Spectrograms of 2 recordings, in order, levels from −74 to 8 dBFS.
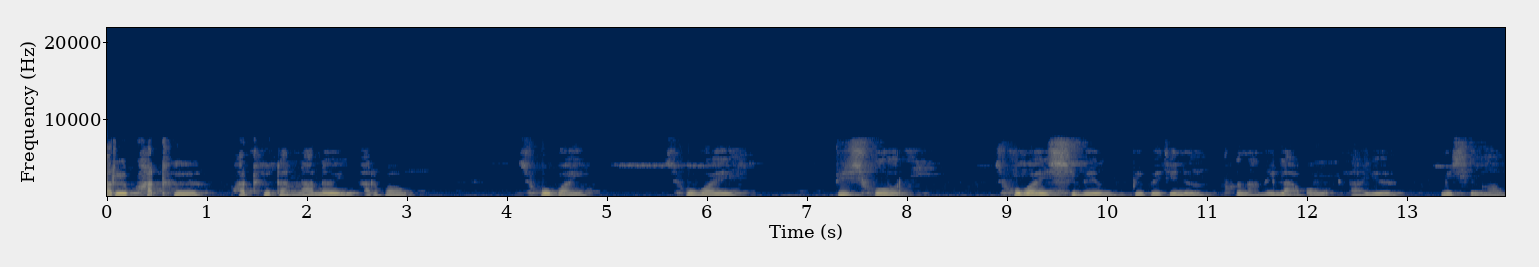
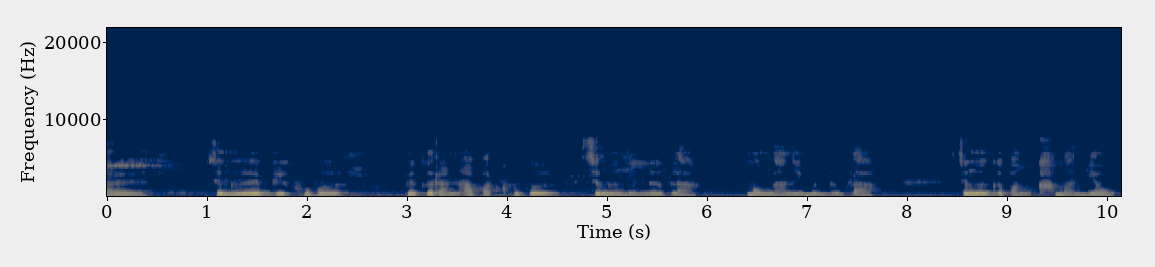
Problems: low volume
